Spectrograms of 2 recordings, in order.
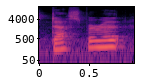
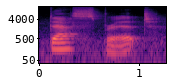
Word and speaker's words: desperate: we say desperate, and it's not incorrect to say it with 3 syllables, desperate, but you will hear people say it more like desperate with just 2 syllables.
